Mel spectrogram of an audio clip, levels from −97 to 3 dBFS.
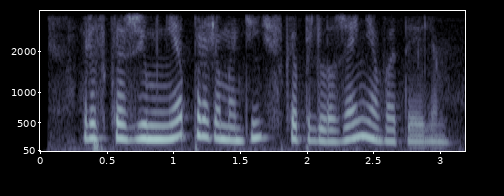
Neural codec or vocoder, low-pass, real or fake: none; 3.6 kHz; real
